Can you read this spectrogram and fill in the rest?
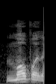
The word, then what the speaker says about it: mobile: Mobile 的美式发音是 mobile, 它的英式发音是 mobile。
